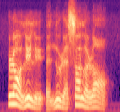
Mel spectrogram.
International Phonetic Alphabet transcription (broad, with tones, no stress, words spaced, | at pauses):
ɭɔ˥˩ lø˥˩lø˩ ʔɜ˩nu˥˩ɭɐ˩˥sɔ˥ lɔ˧ɭɑ˥˩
